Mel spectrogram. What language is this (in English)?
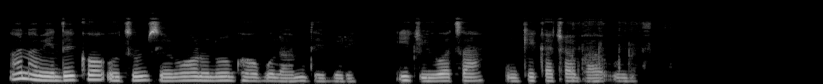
Igbo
